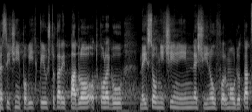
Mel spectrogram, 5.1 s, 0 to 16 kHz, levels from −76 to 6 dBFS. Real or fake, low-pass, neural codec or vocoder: fake; 14.4 kHz; autoencoder, 48 kHz, 128 numbers a frame, DAC-VAE, trained on Japanese speech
